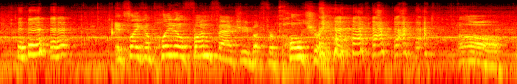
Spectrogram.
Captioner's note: laughing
